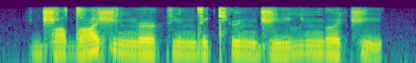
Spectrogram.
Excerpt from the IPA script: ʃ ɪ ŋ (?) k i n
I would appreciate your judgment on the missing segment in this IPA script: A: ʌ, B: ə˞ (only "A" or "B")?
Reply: B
